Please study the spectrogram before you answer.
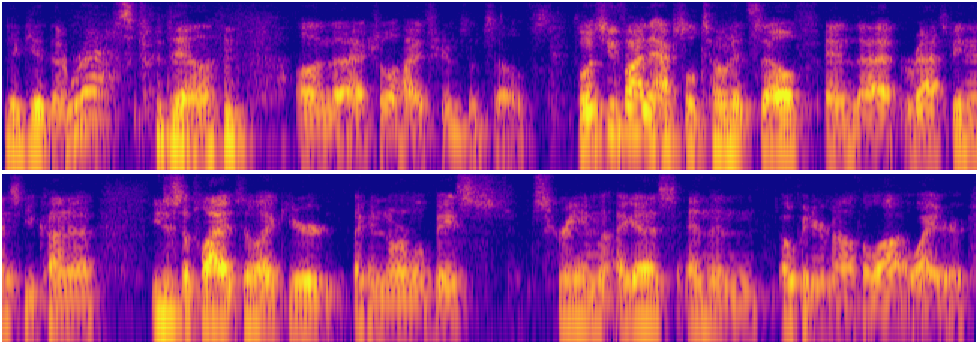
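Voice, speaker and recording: A man gives a casual how-to talk in a middle-pitched voice. His delivery is informal and loose, circling through explanations in a halting, conversational way, like a vocalist teaching other singers. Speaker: metal band vocalist giving a tutorial. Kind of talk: casual instructional chat.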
